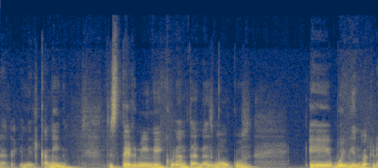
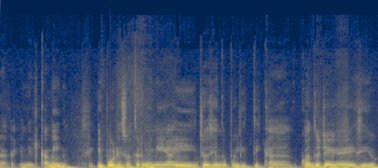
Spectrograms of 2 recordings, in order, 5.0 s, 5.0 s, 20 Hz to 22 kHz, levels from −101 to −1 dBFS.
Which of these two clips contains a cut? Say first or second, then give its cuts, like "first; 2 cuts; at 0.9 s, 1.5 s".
second; 1 cut; at 1.2 s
